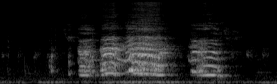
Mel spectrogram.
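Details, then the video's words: Aseel rooster crowing: a harsh, drawn-out crow with a strained middle section and a shorter closing note, over a low background hum. "Showing Aseel Birds with Orignal Sound"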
